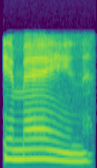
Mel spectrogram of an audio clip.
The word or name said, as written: immane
